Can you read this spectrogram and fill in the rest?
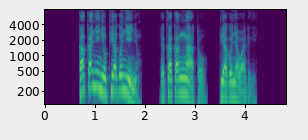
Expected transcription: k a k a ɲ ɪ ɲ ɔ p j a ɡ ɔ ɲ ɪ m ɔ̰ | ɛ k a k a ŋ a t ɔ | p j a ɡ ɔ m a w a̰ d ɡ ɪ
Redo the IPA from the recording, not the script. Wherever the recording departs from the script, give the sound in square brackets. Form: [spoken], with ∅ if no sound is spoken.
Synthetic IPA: k a k a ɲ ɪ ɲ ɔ p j a ɡ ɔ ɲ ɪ [ɲ] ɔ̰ | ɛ k a k a ŋ a t ɔ | p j a ɡ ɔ [ɲ] a w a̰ d ɡ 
